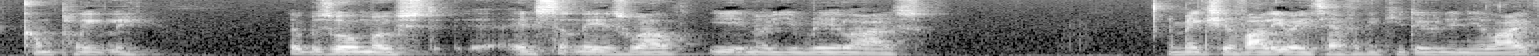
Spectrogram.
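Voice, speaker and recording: This man's voice is fairly low and somewhat breathy. His intonation stays monotone and flat, with audible room echo. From Birkenhead, Merseyside, northern England. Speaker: pastor. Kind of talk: interview. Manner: hesitant, with filler words.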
